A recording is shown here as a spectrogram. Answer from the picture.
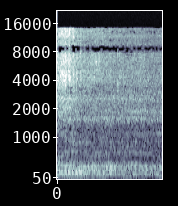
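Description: Motorhome driving at low speed, heard from inside the cab: a steady engine and tyre rumble, a little louder in the first second.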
